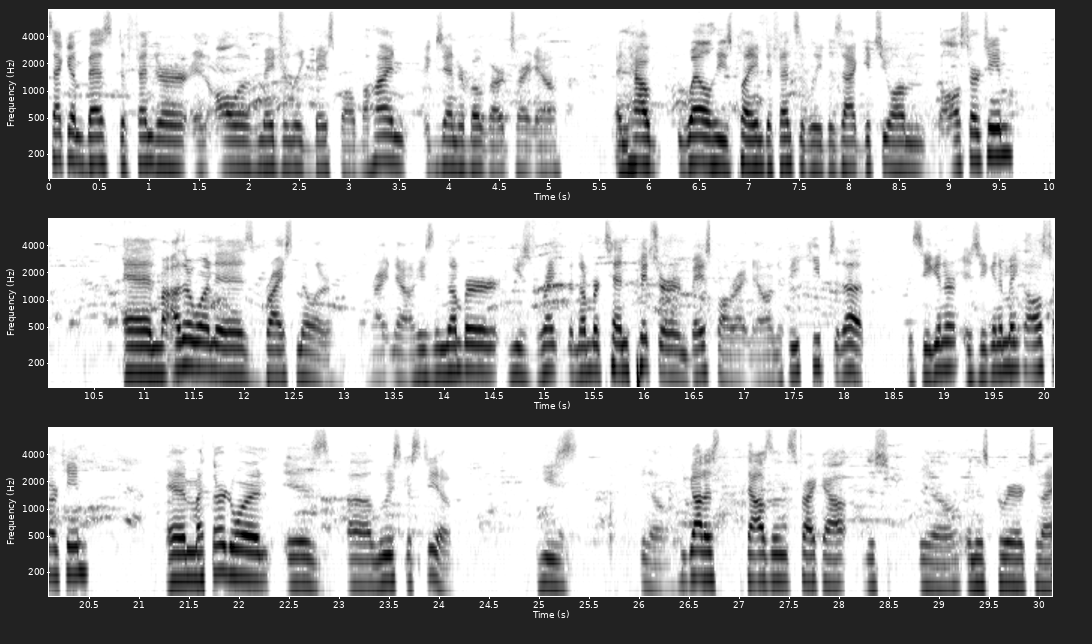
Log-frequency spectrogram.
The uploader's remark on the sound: Live from Hooverville Bar!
